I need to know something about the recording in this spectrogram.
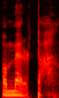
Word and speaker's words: Omerta: And I'm probably going to say their name wrong. Oh, no, I think you're going to say it right. Omerta.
